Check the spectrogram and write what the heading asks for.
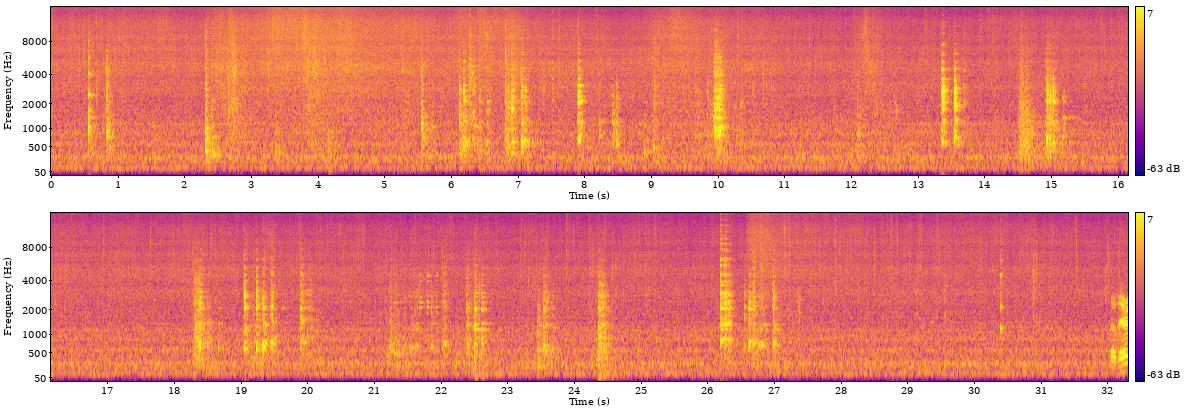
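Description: Food sizzling on a hot outdoor griddle top, a steady hiss, with irregular scrapes and clacks of metal spatulas working the food on the plate, coming in clusters every few seconds.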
